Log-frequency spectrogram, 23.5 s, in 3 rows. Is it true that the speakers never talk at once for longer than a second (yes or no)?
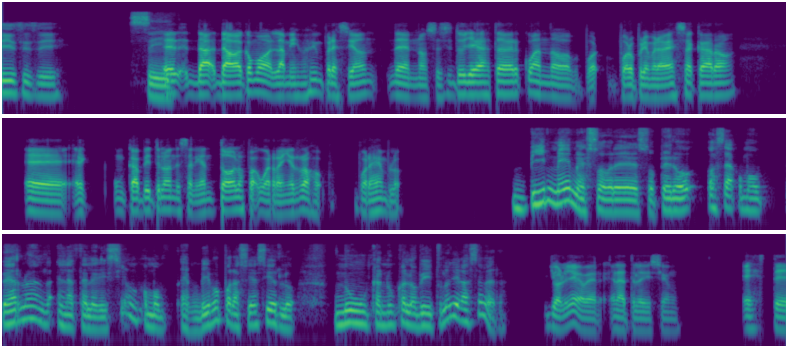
yes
